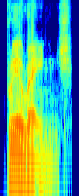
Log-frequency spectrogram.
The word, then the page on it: Prearrange: British English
